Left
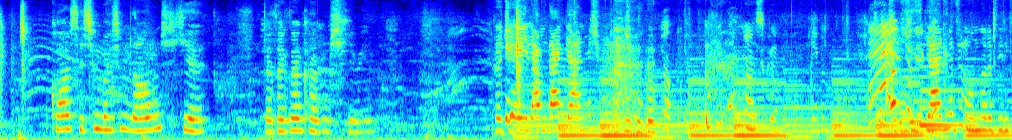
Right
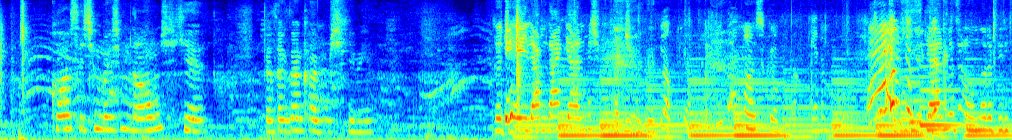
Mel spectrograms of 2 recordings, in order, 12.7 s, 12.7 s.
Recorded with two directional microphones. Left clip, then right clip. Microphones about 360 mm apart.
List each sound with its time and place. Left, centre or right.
0.0 s a sound: centre
0.9 s speech: centre
6.2 s speech: centre
9.0 s music: centre
10.9 s a child's voice: centre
